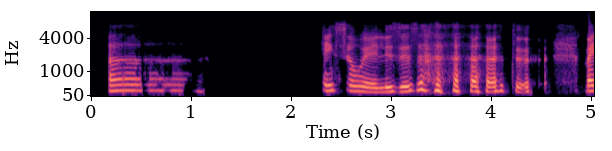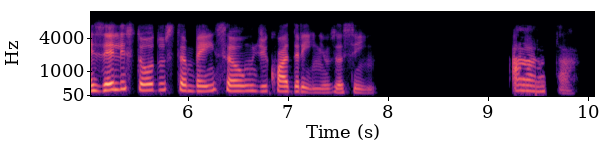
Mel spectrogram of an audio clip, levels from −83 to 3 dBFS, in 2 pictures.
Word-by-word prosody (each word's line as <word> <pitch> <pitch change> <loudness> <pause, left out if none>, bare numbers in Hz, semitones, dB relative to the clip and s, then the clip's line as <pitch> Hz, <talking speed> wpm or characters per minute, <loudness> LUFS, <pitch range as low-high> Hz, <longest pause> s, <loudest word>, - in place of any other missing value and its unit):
Hã. 230 +1 +1 1.8
Quem 225 +1 +1
são 215 -4 -1
eles? 180 +1 +1
Exato. 215 -3 +2 0.5
Mas 220 +1 +5
eles 270 +5 +5
todos 250 +1 0
também 215 +1 -1
são 215 -3 -1
de 205 -1 -7
quadrinhos, 185 -8 -2
assim? 150 -1 -9 1.3
Ah, 220 -4 -3
tá. - - -17
215 Hz, 90 wpm, -20 LUFS, 195-235 Hz, 1.8 s, Mas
